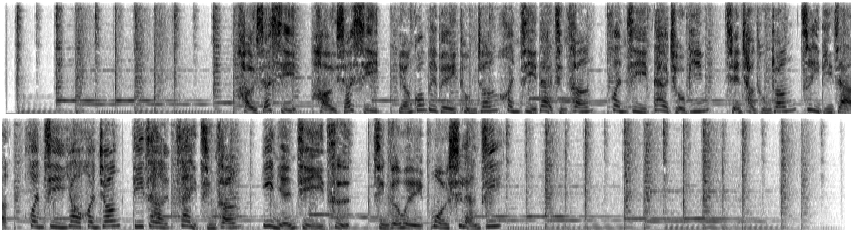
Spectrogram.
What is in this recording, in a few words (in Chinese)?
促销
